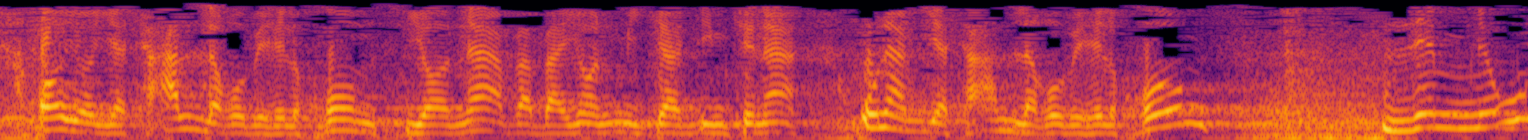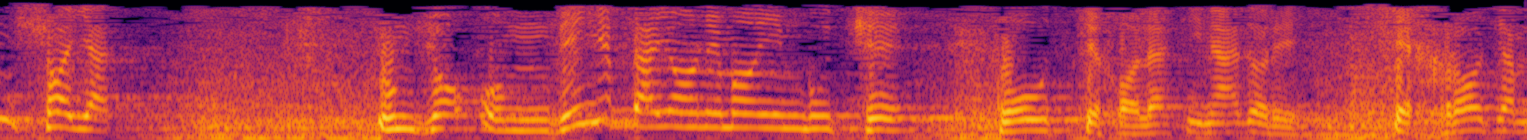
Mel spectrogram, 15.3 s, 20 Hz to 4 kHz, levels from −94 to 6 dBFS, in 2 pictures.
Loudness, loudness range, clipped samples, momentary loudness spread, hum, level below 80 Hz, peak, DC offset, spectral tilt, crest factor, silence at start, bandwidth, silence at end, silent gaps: -16 LUFS; 2 LU; under 0.1%; 7 LU; none; -30 dBFS; -2 dBFS; under 0.1%; -11 dB/octave; 14 dB; 0 s; 3.9 kHz; 0 s; none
